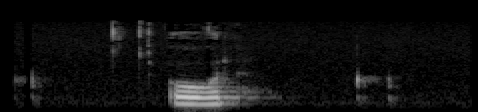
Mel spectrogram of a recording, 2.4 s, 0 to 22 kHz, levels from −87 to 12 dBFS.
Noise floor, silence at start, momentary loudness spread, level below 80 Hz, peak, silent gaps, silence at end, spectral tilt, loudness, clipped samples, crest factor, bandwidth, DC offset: -63 dBFS; 0.9 s; 25 LU; -80 dBFS; -6 dBFS; none; 1.2 s; -6 dB/octave; -20 LUFS; under 0.1%; 20 dB; 11.5 kHz; under 0.1%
